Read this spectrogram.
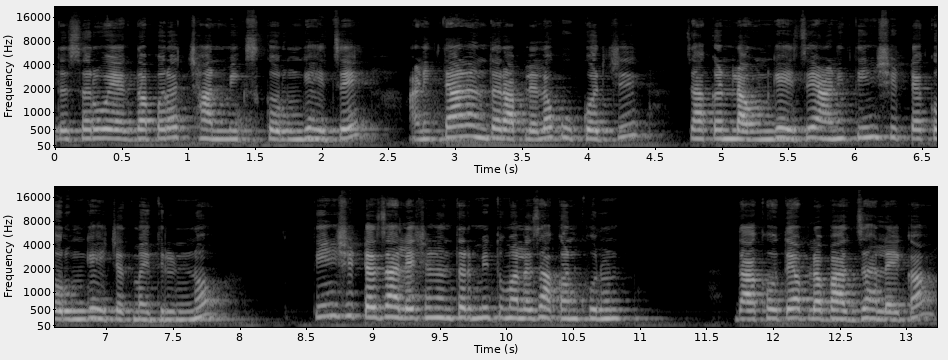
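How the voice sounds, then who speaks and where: A high-voiced woman walks viewers through a home cooking recipe. She talks in a chatty, friendly way and addresses her audience as friends. Her speech stays light and conversational. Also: steady tone, brisk. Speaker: cooking channel host.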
